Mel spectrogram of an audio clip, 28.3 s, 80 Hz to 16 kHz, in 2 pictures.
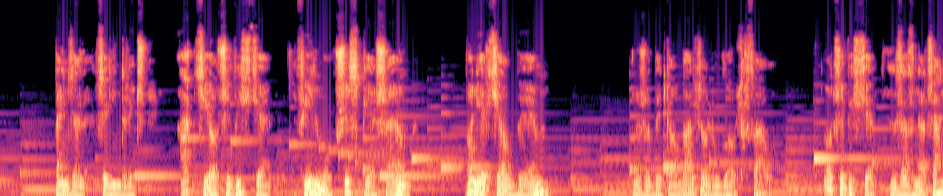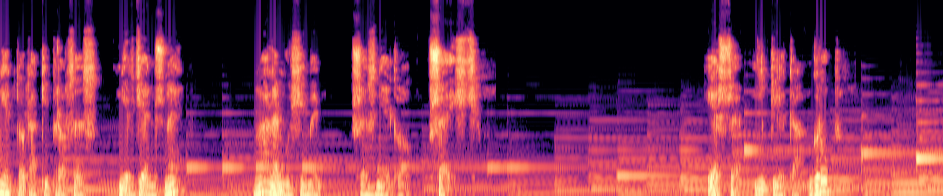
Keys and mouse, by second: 2.9 middle click, 3.5 KP_1, 4.2-5.3 middle drag, 5.5 KP_3, 5.9 shift+middle click, 7.0 click, 7.1 middle click, 8.2 c, 10.2 c, 15.5 middle click, 16.3 c, 19.2 alt+shift+click, 19.5 middle click, 19.8 middle click, 20.5 middle click, 20.7 middle click, 21.5 c, 23.6 middle click, 24.1 c, 25.3 middle click, 25.7 middle click, 27.0 alt+shift+click, 27.6 c.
